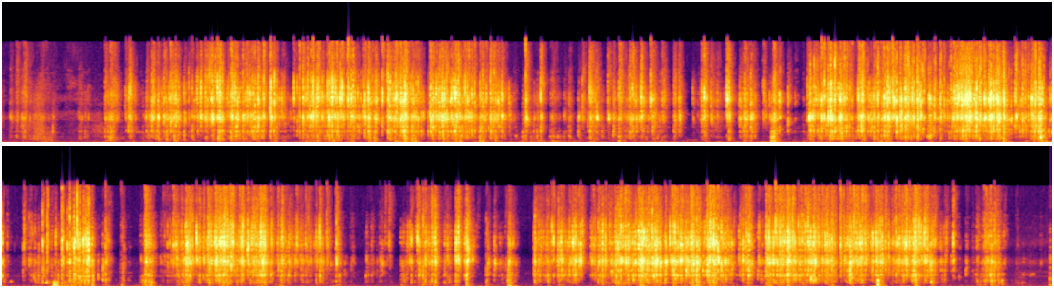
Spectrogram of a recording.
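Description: Stress-ball packaging crinkling as it is handled and pulled open by hand, in several bouts a few seconds long with short pauses between them.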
